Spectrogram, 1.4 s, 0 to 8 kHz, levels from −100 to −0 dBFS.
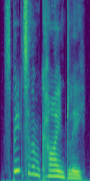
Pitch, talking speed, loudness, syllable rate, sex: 250 Hz, 175 wpm, -20 LUFS, 4.0 syllables/s, female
